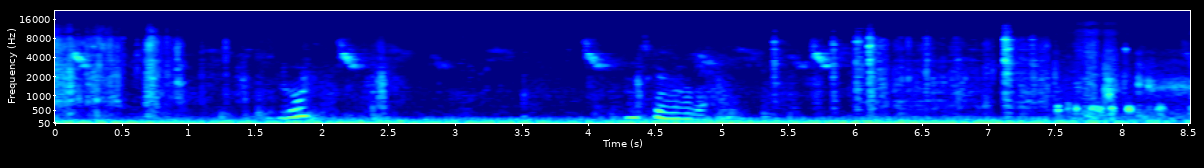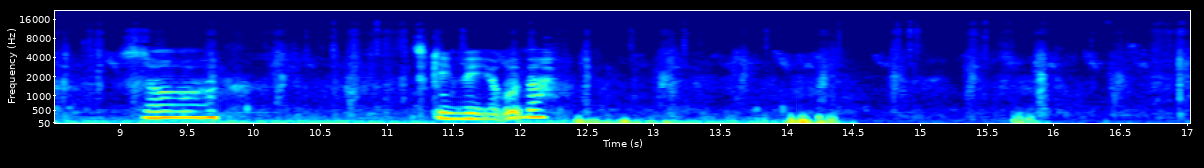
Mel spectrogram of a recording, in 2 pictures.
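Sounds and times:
steady low rumble: 0.0 - 16.2.

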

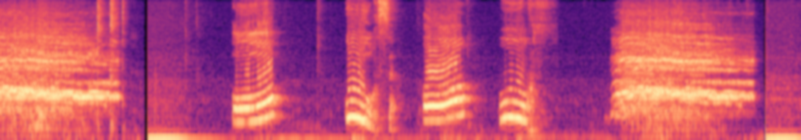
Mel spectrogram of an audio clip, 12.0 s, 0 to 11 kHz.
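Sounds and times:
high-pitched animal cry: 0.0 - 1.7, 9.1 - 11.4.

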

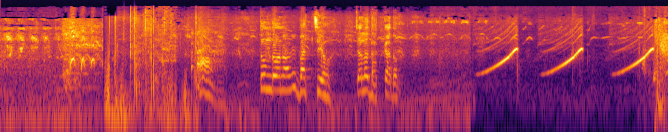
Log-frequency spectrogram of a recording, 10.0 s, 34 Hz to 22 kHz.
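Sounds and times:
rising cartoon whistle: 7.1 - 10.0.

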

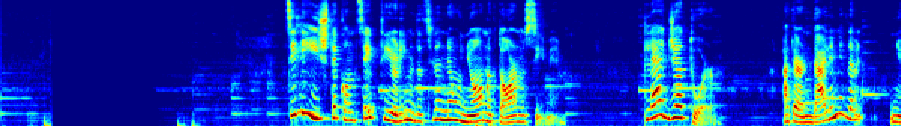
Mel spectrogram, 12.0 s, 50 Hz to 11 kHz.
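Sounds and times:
woman speaking: 3.8 - 7.5, 8.6 - 9.6, 10.4 - 12.0.

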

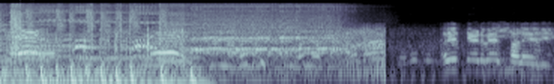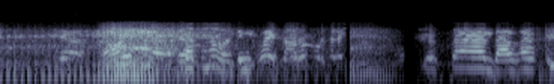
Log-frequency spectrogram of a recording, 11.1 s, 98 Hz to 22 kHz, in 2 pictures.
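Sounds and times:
music track: 0.0 - 3.8
men calling out: 0.0 - 9.0
motorcycle engine running: 3.1 - 8.0.

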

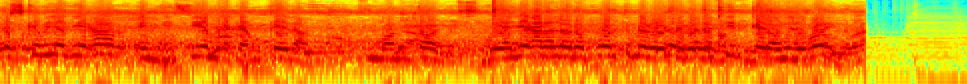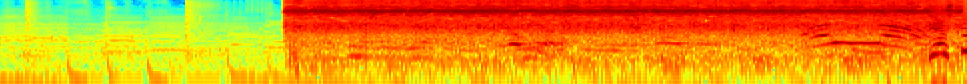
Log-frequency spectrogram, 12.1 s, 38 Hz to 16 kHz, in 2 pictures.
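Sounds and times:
fountain jets hissing and splashing: 7.8 - 12.0.

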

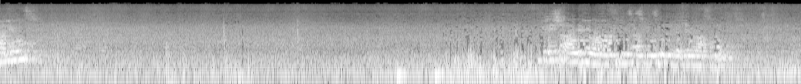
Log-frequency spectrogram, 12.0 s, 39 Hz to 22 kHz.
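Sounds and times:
wind buffeting microphone: 0.0 - 12.0
soft thump: 5.9 - 7.2.

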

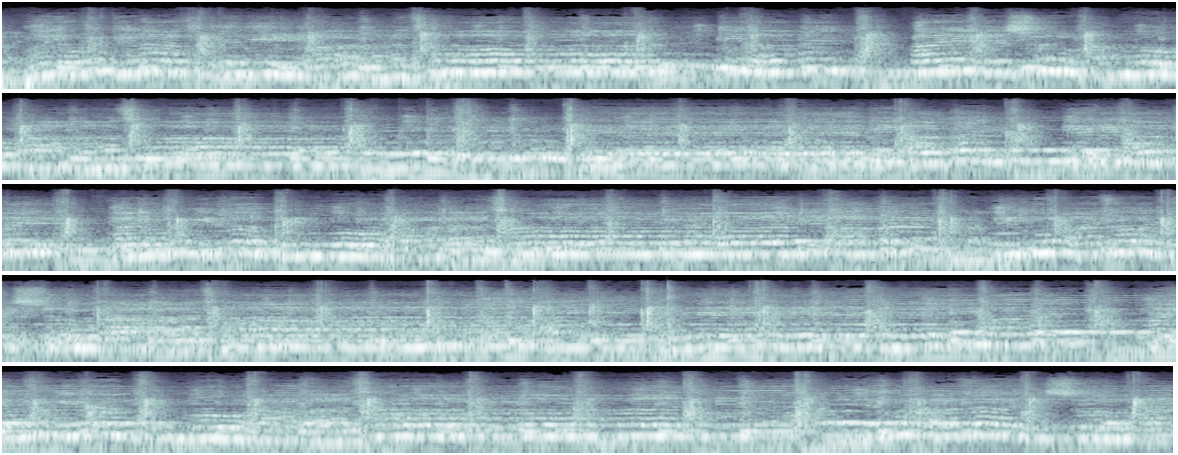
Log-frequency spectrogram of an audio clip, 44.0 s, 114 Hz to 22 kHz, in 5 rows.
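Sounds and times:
accompaniment with steady beat: 0.0 - 44.0
voices singing: 0.0 - 44.0.

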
